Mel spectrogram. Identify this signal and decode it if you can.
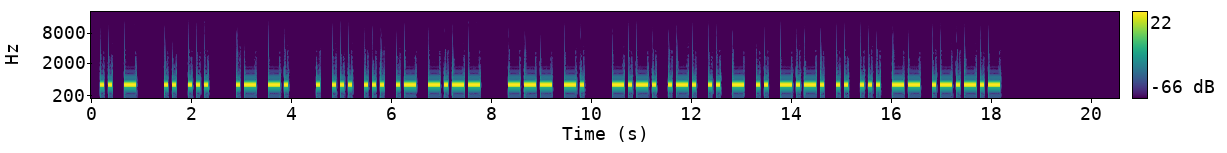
Morse code, heard as a keyed tone, about 15 wpm, 700 Hz. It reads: IT IS AN ESSAY ON CRITICISM.
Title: Sentences from Top 1500 Words 15wpm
